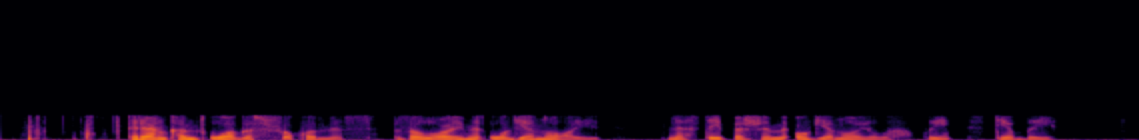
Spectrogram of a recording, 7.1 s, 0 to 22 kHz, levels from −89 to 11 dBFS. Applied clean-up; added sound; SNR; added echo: neural diffusion model UNIVERSE++.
